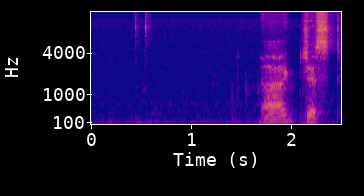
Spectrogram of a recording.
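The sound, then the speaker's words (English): Faint, sparse computer clicks sound while someone logs in on a computer, a few light taps over a low hum, followed by a person talking. “I'm going to actually just log in real quick. So if you hear some clicking, that's just me.”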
